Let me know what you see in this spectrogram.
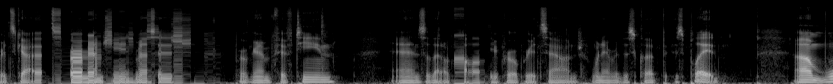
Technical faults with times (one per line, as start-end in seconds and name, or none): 0.36-2.20 robotic sound from repeated short buffers
4.56-4.96 robotic sound from repeated short buffers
